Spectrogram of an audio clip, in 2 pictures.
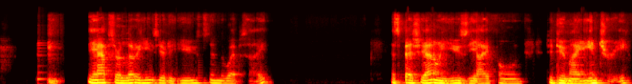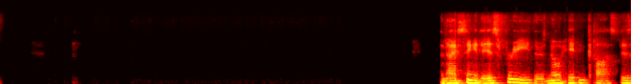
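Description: A man speaks calmly through a microphone on an online call, pausing between phrases.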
